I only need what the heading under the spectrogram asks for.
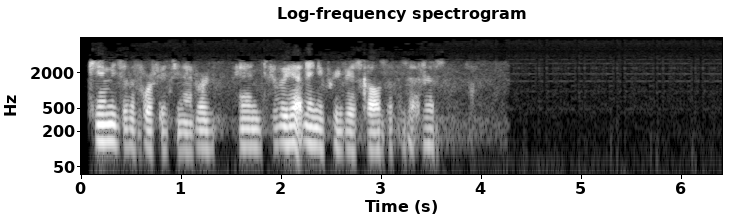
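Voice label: Sheriff West County, scanner audio trunk; ThompsonPeakScot; MCSO - WEST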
